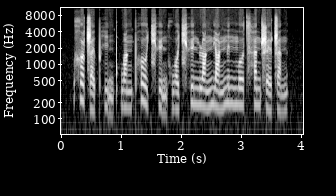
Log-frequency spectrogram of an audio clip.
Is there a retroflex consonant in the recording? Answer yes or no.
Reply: yes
